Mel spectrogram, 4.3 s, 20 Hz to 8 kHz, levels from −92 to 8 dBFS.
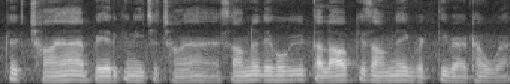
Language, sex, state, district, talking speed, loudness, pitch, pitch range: Hindi, male, Madhya Pradesh, Katni, 270 wpm, -19 LUFS, 115 Hz, 110-125 Hz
